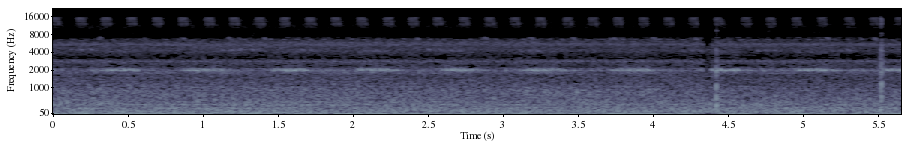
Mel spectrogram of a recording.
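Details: Crickets chirping outside in the evening beside a deck, steady short pulsed chirps repeating about twice a second over a constant low rumble and a faint high shimmer.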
